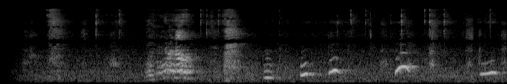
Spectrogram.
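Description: Maltese puppies whimpering: a string of short whines, each rising then falling, from about halfway through, after two louder noisy bursts a little under two seconds in.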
